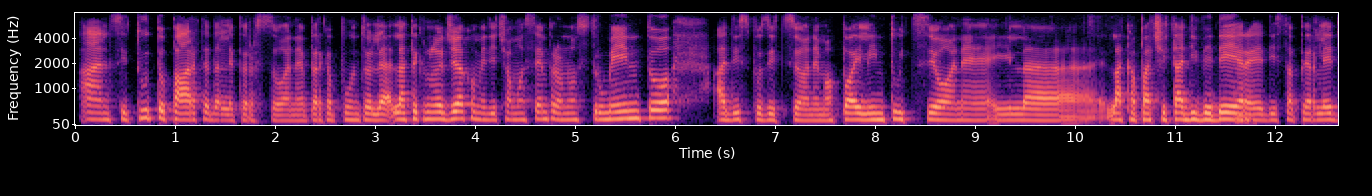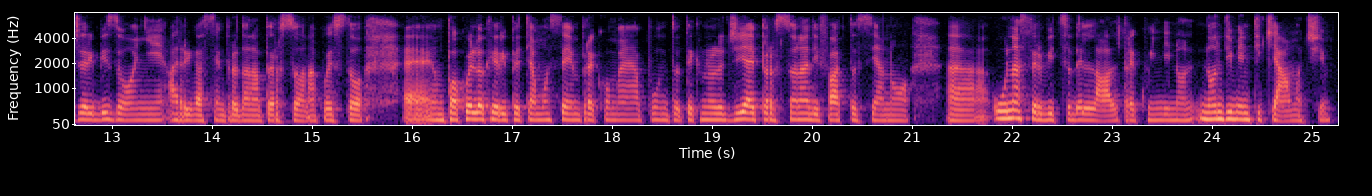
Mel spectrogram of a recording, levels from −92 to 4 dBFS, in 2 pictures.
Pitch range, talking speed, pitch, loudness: 155-175 Hz, 145 wpm, 165 Hz, -20 LUFS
